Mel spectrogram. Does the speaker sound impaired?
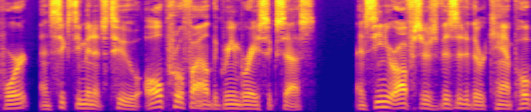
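No.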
